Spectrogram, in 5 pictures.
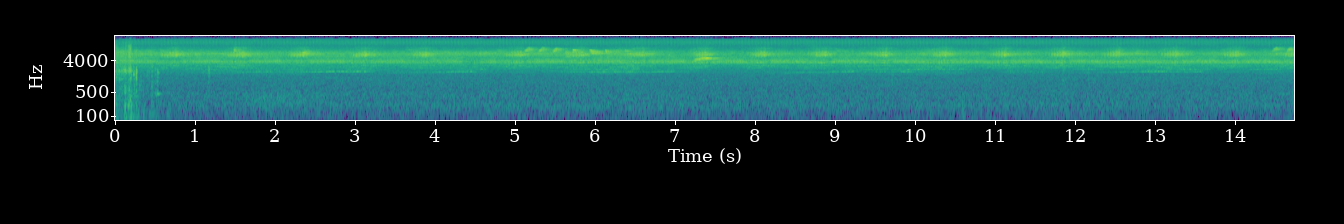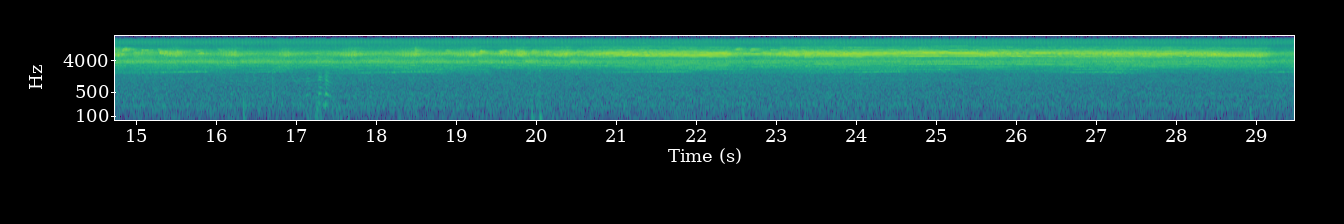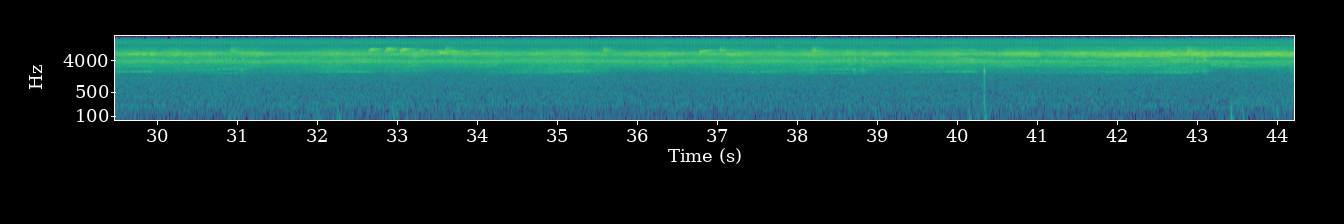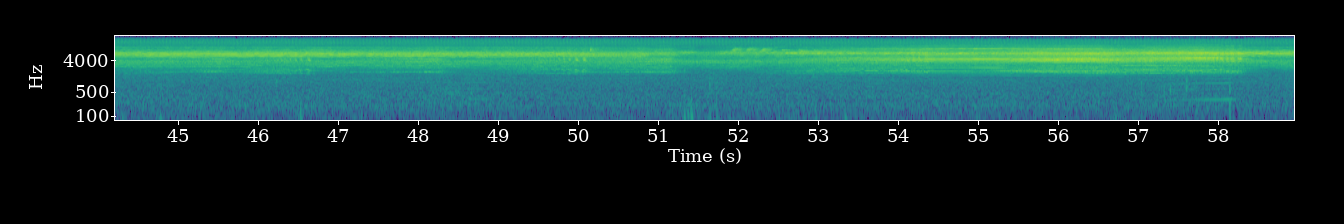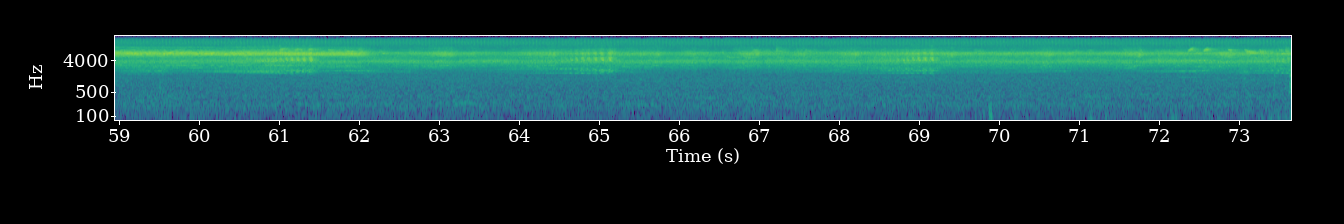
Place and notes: forest border sound in last days of summer season São Sebastião da Grama - SP, Brasil - forest border sound in last days of summer season
You listened insects doing noisy in a sunny day in the final of summer season near a high altitude forest in southeast of Brazil.
Região Sudeste, Brasil, 12 March, 11:54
